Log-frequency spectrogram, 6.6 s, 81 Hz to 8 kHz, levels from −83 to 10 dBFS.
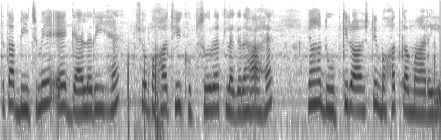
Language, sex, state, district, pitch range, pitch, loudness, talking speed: Hindi, female, Rajasthan, Bikaner, 215-250 Hz, 225 Hz, -18 LUFS, 200 wpm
